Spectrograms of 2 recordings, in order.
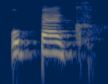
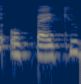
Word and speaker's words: opaque: ओपैक, ओपैक कह सकते हो, इसे ओपैक्यू भी कह सकते हो, कुछ भी प्रोनाउंसिएशन कर सकते हो।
